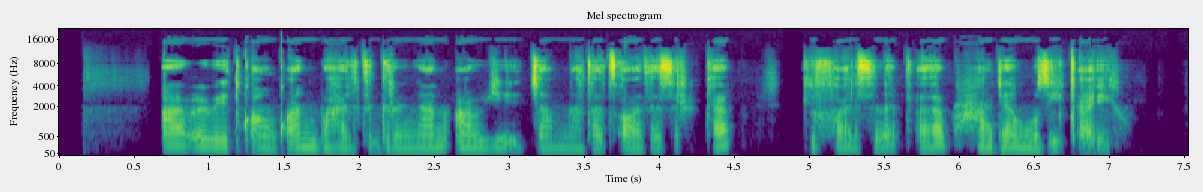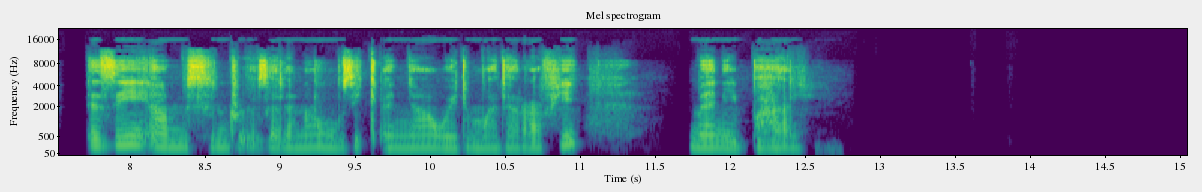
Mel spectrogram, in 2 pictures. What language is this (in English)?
Tigrinya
